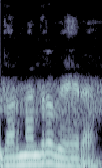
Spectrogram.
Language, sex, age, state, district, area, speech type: Odia, male, 45-60, Odisha, Jagatsinghpur, urban, spontaneous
